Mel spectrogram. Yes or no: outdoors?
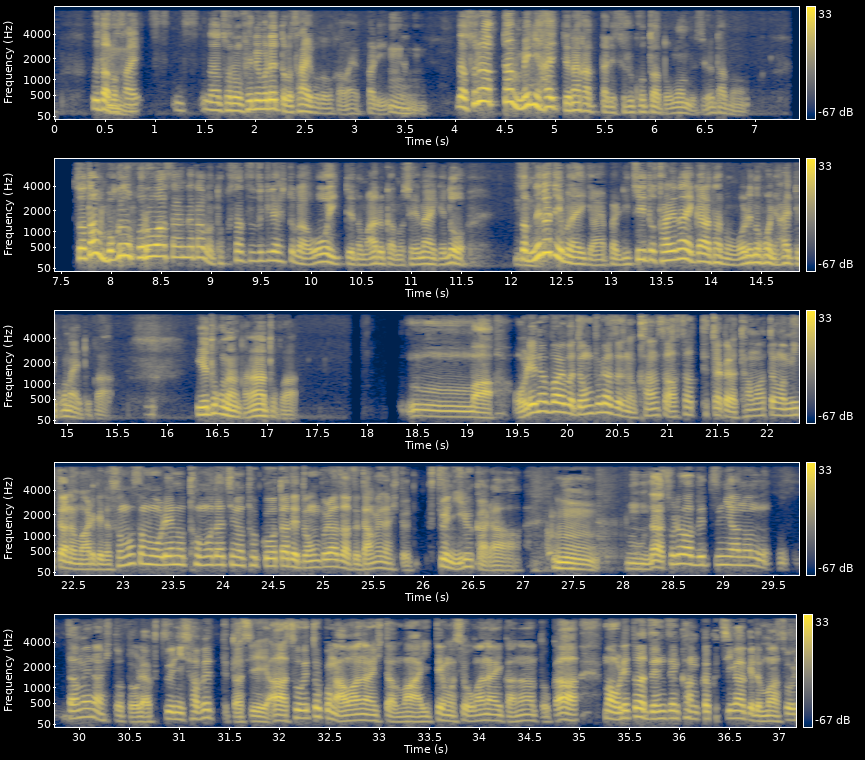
no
